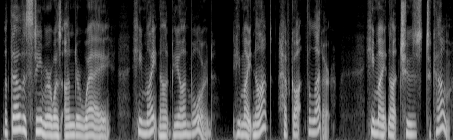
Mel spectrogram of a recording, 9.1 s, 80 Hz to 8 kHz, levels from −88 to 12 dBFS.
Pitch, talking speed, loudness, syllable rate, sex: 175 Hz, 170 wpm, -16 LUFS, 4.2 syllables/s, female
